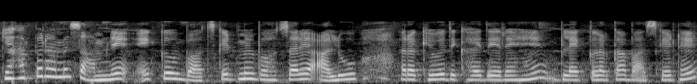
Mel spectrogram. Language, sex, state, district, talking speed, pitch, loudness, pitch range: Hindi, female, Uttar Pradesh, Jalaun, 180 wpm, 225 Hz, -15 LUFS, 210-260 Hz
